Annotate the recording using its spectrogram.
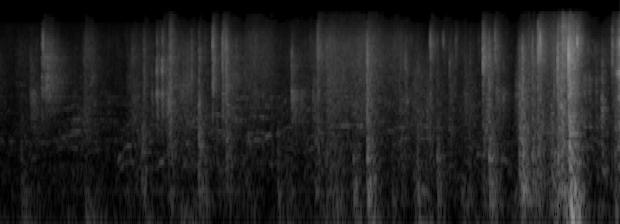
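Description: Footsteps walk across a floor.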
